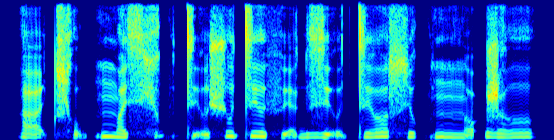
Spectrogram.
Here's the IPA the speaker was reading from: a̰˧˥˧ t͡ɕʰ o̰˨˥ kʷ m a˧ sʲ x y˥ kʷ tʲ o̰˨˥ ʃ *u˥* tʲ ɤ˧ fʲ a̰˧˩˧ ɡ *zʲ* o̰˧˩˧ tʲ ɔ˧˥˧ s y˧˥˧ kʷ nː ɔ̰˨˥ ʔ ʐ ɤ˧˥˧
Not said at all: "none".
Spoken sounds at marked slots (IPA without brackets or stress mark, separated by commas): u˥, zʲ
